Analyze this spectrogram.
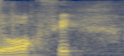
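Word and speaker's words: Orphée: É, é porque assim, o, o, o Orfe, Alan, é como se fala o nome do Orfeu no francês.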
